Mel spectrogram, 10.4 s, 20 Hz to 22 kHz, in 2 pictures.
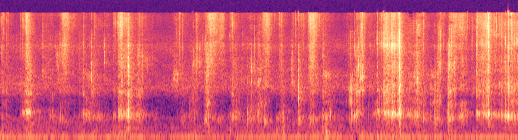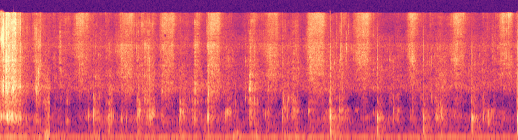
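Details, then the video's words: Male English cream golden retriever nibbling his favourite fruit, a juicy watermelon slice, in a small room: scattered soft crunches, tearing and licking noises, busiest around four to six seconds, above a constant low-pitched hum. "ASMR Dog Eating Juicy Watermelon Slice - 8 Hours - Looped - Licking & Chewing Crunchy Fruit"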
